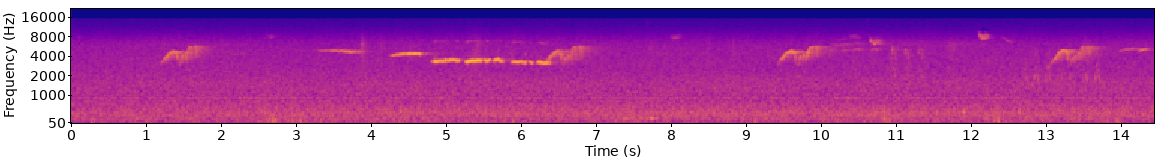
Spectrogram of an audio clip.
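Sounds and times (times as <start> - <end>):
White-throated sparrow song of pure whistles: 3.3 - 6.9, 9.5 - 10.0, 12.8 - 14.4.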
